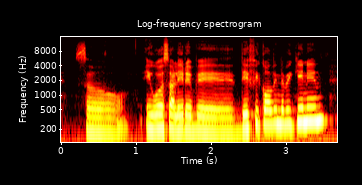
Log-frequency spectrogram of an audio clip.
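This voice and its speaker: A woman talks in a dark, mellow tone with a Venezuelan accent. Her pace is fairly slow. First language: Spanish. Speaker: restaurant owner. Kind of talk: interview. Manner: halting.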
